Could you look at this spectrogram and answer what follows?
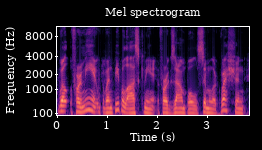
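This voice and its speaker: A man hosts a casual interview in a mid-pitched voice. He speaks haltingly, pausing and restarting as he looks for the right words in a language that is not his first. The recording is dry. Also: expressive, a little mellow, no echo. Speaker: podcast host.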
